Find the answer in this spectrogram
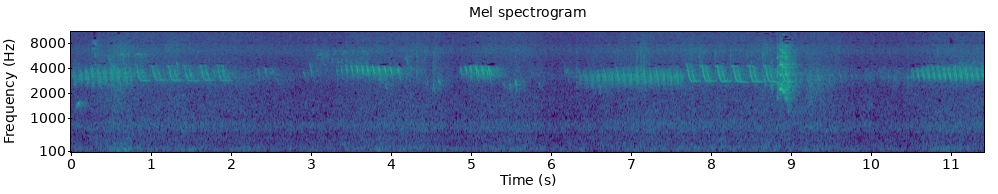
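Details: Garden birds feeding on seeds, with black-capped chickadee, blue tit and greenfinch present, captured by GoPro around 7 pm in April 2020; rapid ticking chatter bursts repeat across the clip over a low rustling background.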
